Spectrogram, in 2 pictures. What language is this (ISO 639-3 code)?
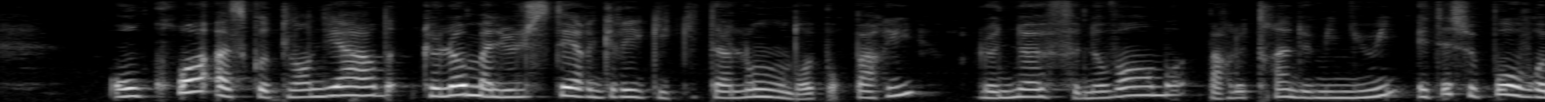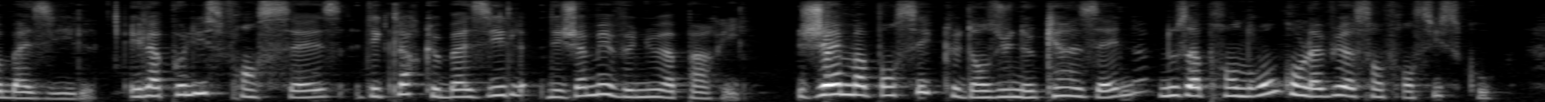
fra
